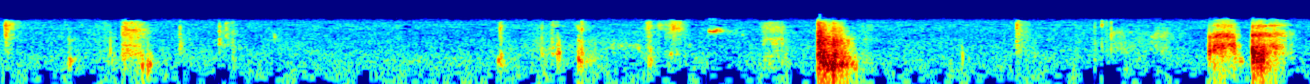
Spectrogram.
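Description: A front door being answered and opened: scattered clicks and light knocks, then a couple of louder latch-like clatters, with no one speaking.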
